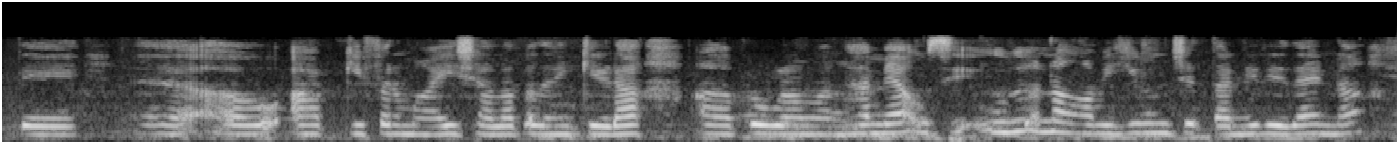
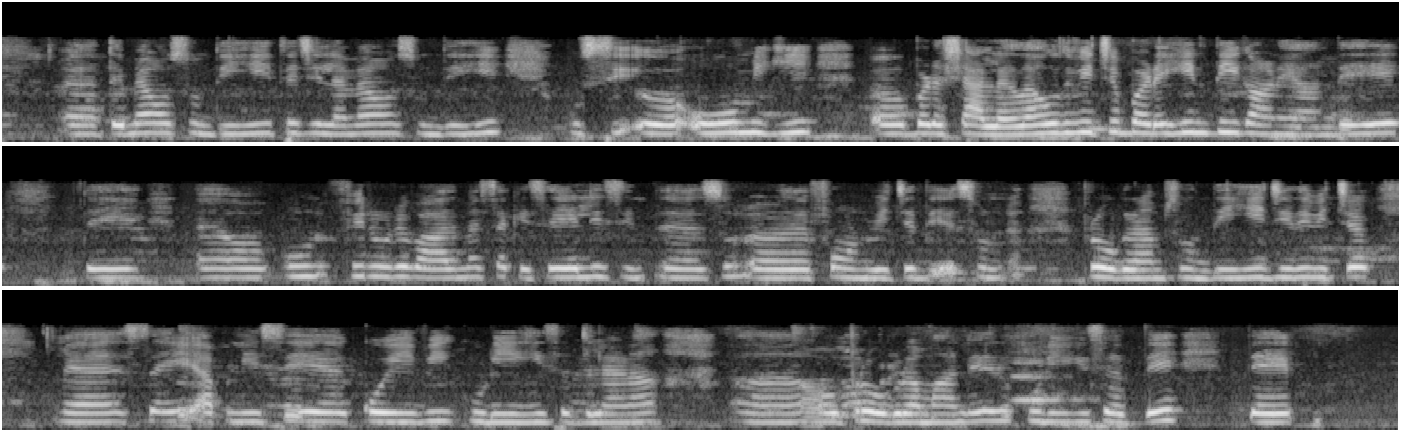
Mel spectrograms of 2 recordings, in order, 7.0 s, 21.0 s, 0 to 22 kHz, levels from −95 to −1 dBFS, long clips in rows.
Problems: constant background noise, echo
